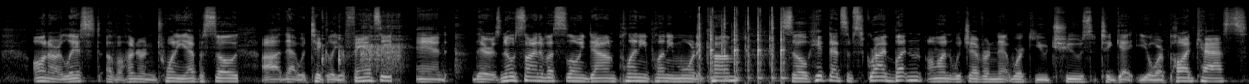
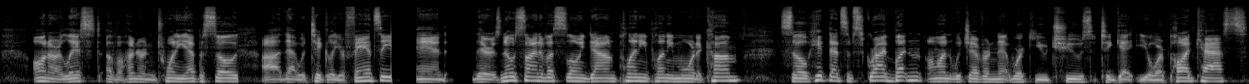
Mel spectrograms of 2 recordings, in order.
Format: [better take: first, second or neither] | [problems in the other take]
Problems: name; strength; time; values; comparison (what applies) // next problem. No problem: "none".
second | clattering dishes; noticeable; from 3 to 4.5 s; peak 4 dB below the speech // phone ringing; loud; at 7 s; peak 1 dB above the speech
